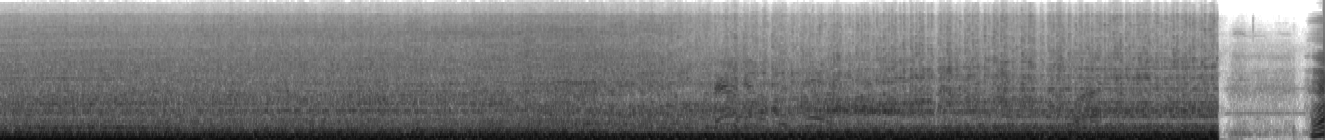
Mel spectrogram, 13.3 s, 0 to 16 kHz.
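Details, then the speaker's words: 5.3 V8 with Texas Speed 224r cam, untuned, first run in the truck: loud, deep, even running with throttle blips, no clanking or ticking; engine running healthy, no knock. "so it's alive it ruins there's no there's no uh clanking or clinging or banging or"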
